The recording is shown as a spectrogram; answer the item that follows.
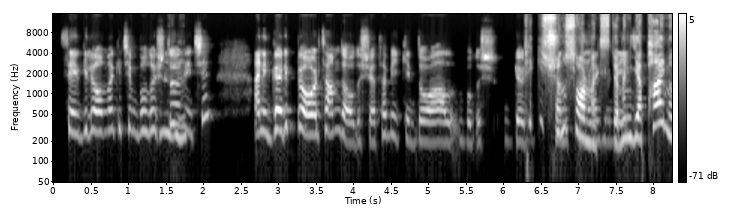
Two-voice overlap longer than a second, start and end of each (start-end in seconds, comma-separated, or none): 6.3-7.7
